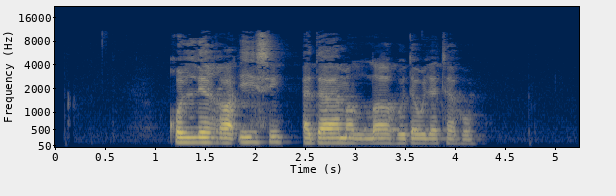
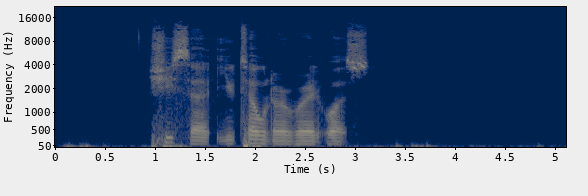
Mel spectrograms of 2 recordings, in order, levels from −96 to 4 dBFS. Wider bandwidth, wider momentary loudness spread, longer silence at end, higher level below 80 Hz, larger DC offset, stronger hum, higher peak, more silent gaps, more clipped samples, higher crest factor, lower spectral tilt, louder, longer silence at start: second, 11 kHz vs 14 kHz; first, 14 LU vs 9 LU; second, 1.05 s vs 1.45 s; second, -80 dBFS vs -58 dBFS; neither; neither; first, -6 dBFS vs -22 dBFS; second, none vs 0.71-0.75 s; neither; about the same, 20 dB vs 22 dB; first, -5.5 dB/octave vs -2.5 dB/octave; first, -24 LUFS vs -40 LUFS; first, 1.15 s vs 0.1 s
